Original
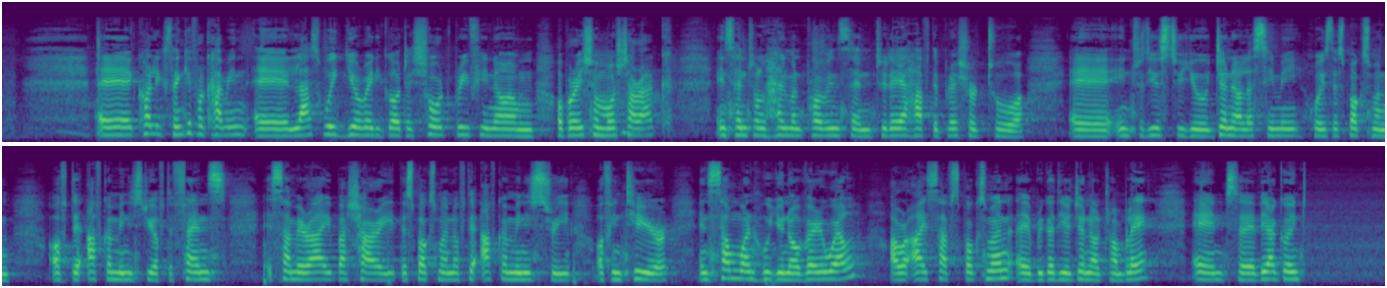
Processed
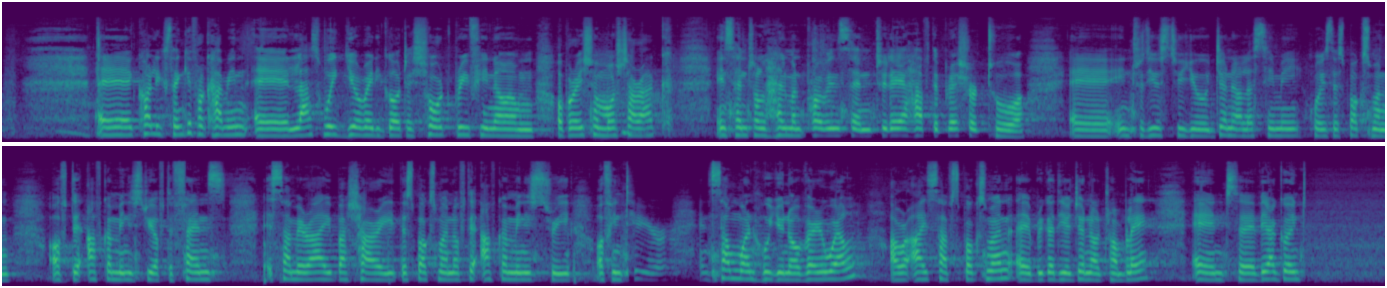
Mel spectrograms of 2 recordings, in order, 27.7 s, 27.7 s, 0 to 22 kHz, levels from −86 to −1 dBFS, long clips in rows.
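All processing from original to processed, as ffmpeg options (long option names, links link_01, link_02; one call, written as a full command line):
ffmpeg -i in.wav -filter_complex "[0:a]asettb=1/sr,asplit=3[link_01][link_02][link_03];[link_01]atrim=end=8.034[link_04];[link_02]atrim=start=8.03:end=9.86,asetpts=PTS-STARTPTS,afade=type=in:duration=0.004:curve=qsin,afade=type=out:start_time=1.826:duration=0.004:curve=qsin,highpass=frequency=360:width=0.5412,highpass=frequency=360:width=1.3066,aecho=1:1:5.5:0.35,atrim=end_sample=80703[link_05];[link_03]atrim=start=9.856[link_06];[link_04][link_05]acrossfade=duration=0.004:curve1=hsin:curve2=qsin[link_07];[link_07][link_06]acrossfade=duration=0.004:curve1=qsin:curve2=hsin,asettb=1/sr,asplit=3[link_08][link_09][link_10];[link_08]atrim=end=10.704[link_11];[link_09]atrim=start=10.7:end=13.59,asetpts=PTS-STARTPTS,afade=type=in:duration=0.004:curve=qsin,afade=type=out:start_time=2.886:duration=0.004:curve=qsin,acompressor=threshold=-27dB:ratio=2.5:attack=3.2:release=140:knee=1:detection=peak,aeval=exprs='sgn(val(0))*max(abs(val(0))-0.00282,0)':channel_layout=same,highshelf=frequency=6900:gain=-8[link_12];[link_10]atrim=start=13.586[link_13];[link_11][link_12]acrossfade=duration=0.004:curve1=hsin:curve2=qsin[link_14];[link_14][link_13]acrossfade=duration=0.004:curve1=qsin:curve2=hsin,asettb=1/sr,asplit=3[link_15][link_16][link_17];[link_15]atrim=end=20.084[link_18];[link_16]atrim=start=20.08:end=20.93,asetpts=PTS-STARTPTS,afade=type=in:duration=0.004:curve=qsin,afade=type=out:start_time=0.846:duration=0.004:curve=qsin,acrossover=split=550 2700:gain=0.158 1 0.126[link_19][link_20][link_21];[link_19][link_20][link_21]amix=inputs=3:normalize=0,asplit=2[link_22][link_23];[link_23]adelay=17,volume=-10.5dB[link_24];[link_22][link_24]amix=inputs=2:normalize=0,atrim=end_sample=37485,acompressor=threshold=-41dB:ratio=4:attack=3.2:release=140:knee=1:detection=peak[link_25];[link_17]atrim=start=20.926[link_26];[link_18][link_25]acrossfade=duration=0.004:curve1=hsin:curve2=qsin[link_27];[link_27][link_26]acrossfade=duration=0.004:curve1=qsin:curve2=hsin,acrossover=split=360|950[link_28][link_29][link_30];[link_28]acompressor=threshold=-41dB:ratio=4[link_31];[link_29]acompressor=threshold=-31dB:ratio=4[link_32];[link_30]acompressor=threshold=-29dB:ratio=4[link_33];[link_31][link_32][link_33]amix=inputs=3:normalize=0,highpass=frequency=190:width=0.5412,highpass=frequency=190:width=1.3066,adynamicequalizer=threshold=0.00891:dfrequency=2800:dqfactor=0.7:tfrequency=2800:tqfactor=0.7:attack=5:release=100:ratio=0.375:range=1.5:mode=cutabove:tftype=highshelf" out.wav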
